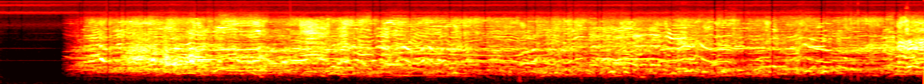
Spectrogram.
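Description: A crowd of children shout and talk anxiously outdoors.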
